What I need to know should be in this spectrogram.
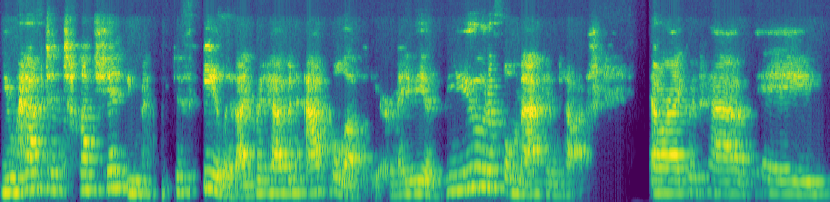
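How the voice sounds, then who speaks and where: A woman speaks with an American accent and ordinary pitch variation. Room echo is audible. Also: fairly high pitch for a woman. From US East Coast, Connecticut. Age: 60s. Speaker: yoga teacher. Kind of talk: lecture. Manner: loud; animated.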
